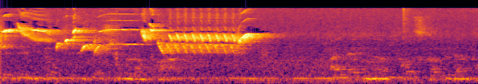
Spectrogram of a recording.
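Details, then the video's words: Goldfinch mule delivering a quick, high trilling phrase with buzzy rattles and sliding whistles for about two seconds, then falling quiet apart from a few faint notes and a low hum. "mullet chardonneret"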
